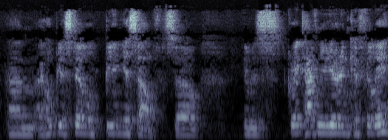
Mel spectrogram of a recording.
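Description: Over audible room echo, a man with a high pitch speaks at a moderate pace in a monotone, flat intonation. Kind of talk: casual video message. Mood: warm, jokey. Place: home room. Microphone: phone near.

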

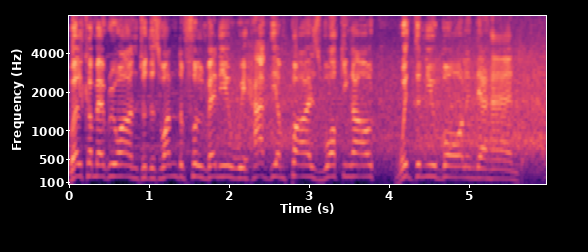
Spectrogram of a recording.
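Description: Crowd noise sits behind a man speaking at a moderate pace. His pitch is high and his intonation is monotone and flat. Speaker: cricket commentator in a video game. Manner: clipped, punchy snippets with abrupt shifts between calls.

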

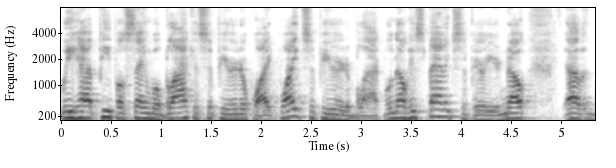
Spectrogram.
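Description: A somewhat breathy man with an American accent and lively intonation against a quiet background. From United States. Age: 70s. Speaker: pastor and Bible teacher. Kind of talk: Bible teaching. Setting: studio. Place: studio.

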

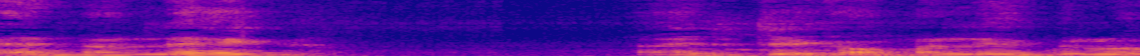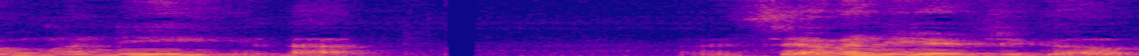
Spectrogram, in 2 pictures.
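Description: A man speaks in a flat monotone, with audible room echo and light background noise. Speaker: retired truck broker, below-knee amputee. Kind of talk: interview answer. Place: office.

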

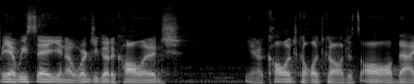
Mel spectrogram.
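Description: With an American accent, a man speaks at a fairly low pitch. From United States. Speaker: reaction video host. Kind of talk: casual reaction commentary. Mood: curious, amused. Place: home room.

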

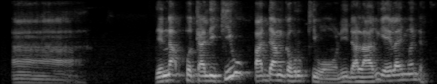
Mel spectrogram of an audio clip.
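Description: A man's fairly slow speech with vocal fry and very wide pitch swings. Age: 50s. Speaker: secondary school maths teacher; experienced mathematics teacher. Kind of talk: workshop lecture. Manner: hesitant, many fillers. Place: home room. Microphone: video call.

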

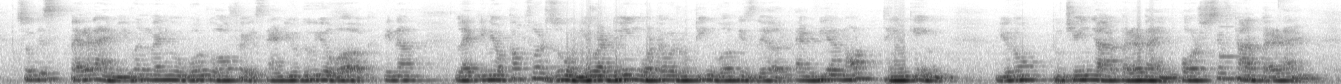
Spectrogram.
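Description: Audible room echo surrounds a man as he talks at a moderate pace. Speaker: event emcee. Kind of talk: event hosting. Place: hall.

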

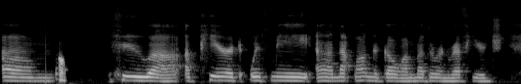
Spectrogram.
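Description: Against a quiet background, a woman with a fairly low pitch speaks at a moderate pace in a monotone, flat intonation. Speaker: online show host. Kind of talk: interview. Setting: video call. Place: home room. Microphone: video call.

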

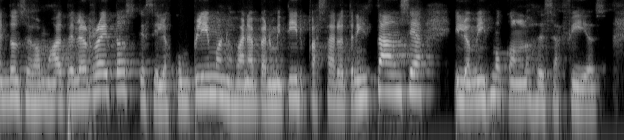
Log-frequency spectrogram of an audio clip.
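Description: Over a quiet background, a woman talks at a fairly quick pace in a fairly low pitch. She has an unremarkable speaking voice with ordinary pitch variation. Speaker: educational technology advisor; presenter. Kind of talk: online workshop presentation. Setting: video call. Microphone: webcam.

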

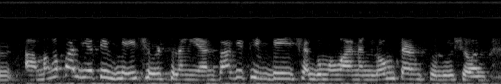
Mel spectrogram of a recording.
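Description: Noticeable background noise surrounds a woman speaking at a moderate pace. Her pitch is fairly high, with ordinary variation. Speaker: advocacy group spokesperson. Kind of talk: radio interview.

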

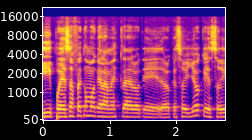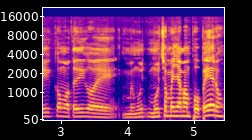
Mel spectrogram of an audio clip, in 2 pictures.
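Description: Speaking at a fairly quick pace with hardly any pauses, a man uses a plain, everyday voice at a fairly high pitch with fairly even intonation. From Puerto Rico. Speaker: guest. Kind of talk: casual interview. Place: studio. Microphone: studio mic.

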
